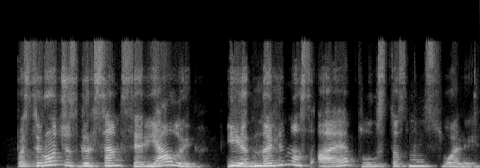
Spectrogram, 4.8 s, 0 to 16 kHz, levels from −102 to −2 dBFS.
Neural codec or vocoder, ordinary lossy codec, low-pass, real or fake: none; Opus, 16 kbps; 10.8 kHz; real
